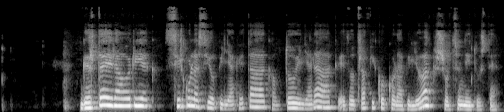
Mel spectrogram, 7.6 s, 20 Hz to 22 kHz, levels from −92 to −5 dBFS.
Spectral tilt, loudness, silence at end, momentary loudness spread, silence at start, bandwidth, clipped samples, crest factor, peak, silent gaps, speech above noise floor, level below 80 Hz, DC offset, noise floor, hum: -7 dB/octave; -17 LUFS; 0.1 s; 13 LU; 0.95 s; 16.5 kHz; under 0.1%; 16 dB; -2 dBFS; none; 57 dB; -60 dBFS; under 0.1%; -74 dBFS; none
